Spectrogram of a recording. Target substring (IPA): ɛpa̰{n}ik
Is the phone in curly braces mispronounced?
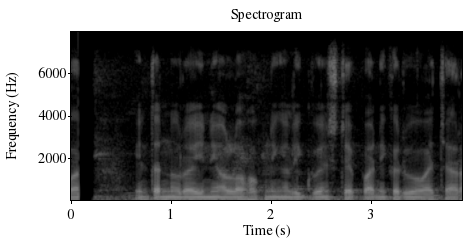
no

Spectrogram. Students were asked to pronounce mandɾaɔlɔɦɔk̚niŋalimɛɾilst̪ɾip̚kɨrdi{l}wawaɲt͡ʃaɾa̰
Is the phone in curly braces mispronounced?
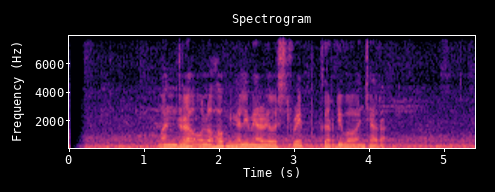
yes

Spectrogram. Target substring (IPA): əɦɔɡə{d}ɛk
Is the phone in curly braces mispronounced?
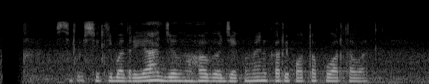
yes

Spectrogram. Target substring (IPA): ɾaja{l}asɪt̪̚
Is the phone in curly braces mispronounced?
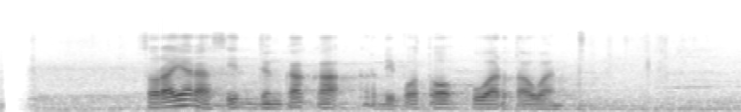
yes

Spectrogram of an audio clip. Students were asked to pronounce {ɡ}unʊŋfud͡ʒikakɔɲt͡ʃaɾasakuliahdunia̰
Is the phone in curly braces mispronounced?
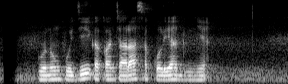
no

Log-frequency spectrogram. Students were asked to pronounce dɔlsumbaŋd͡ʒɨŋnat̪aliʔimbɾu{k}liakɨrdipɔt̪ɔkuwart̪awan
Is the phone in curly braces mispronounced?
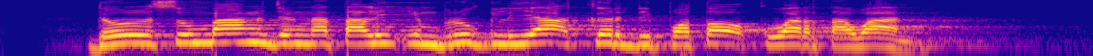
yes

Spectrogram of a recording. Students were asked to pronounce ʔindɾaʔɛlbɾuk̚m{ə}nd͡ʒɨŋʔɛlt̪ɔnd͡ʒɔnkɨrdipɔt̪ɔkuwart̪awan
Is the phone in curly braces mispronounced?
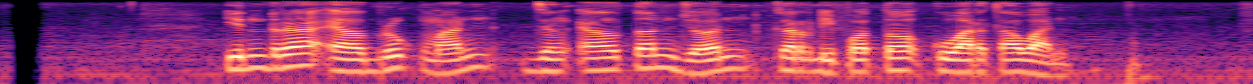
yes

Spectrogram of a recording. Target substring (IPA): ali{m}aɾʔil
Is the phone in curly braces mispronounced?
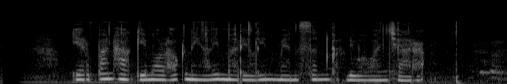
no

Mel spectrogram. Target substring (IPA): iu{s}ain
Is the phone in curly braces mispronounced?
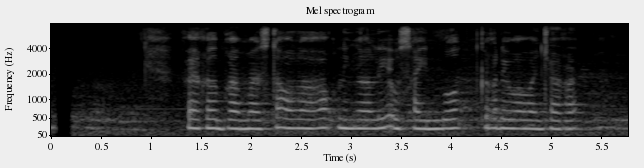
no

